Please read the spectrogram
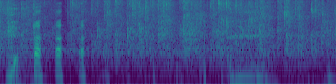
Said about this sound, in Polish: Nie wiem, czy to tak jest, że jak e, przyjeżdża pastor zielonoświątkowy, to tak klaszczą, żeby mu było miło?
